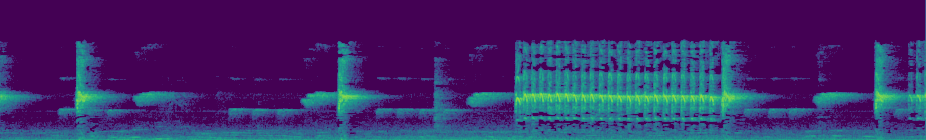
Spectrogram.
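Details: Brown-throated sunbird singing a lively song in the 'tembakan pelatuk' (woodpecker burst) style: sharp, very high chips spaced a second or two apart, and one fast, even, metallic rattle lasting about a second and a half over a faint low hum.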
